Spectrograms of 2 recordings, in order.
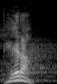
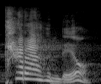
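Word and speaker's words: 데라: 아브라함의 가문의 이름도 그렇습니다 아버지 대라 정확하게 발음하자면 원래 타라요 달이라는 이름에서 유된 것입니다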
